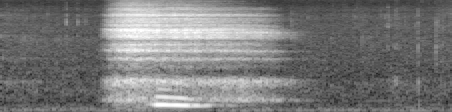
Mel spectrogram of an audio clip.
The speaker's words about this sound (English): excuse me, I want to yawn.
